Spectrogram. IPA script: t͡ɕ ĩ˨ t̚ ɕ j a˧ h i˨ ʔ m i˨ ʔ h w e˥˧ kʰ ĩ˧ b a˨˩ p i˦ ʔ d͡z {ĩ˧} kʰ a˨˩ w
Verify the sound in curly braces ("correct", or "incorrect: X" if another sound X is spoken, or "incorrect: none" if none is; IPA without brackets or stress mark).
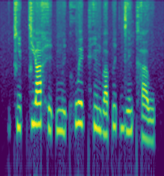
correct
